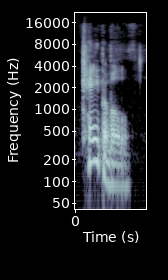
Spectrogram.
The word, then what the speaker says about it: capable: By the way, the exact pronunciation of this word is not capable, it's capable. Capable. Repeat after me. Capable. There are three syllables, K, B and bol.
